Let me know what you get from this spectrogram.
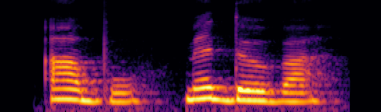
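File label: "абу ме дӧва", Komi, female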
